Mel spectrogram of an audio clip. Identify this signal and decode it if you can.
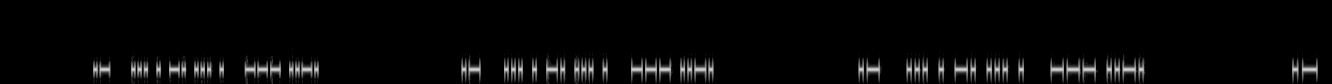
Morse code, heard as a keyed tone, about 31 wpm, 700 Hz. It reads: A SENSE OF A SENSE OF A SENSE OF A
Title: Speed-Racing - Sets of 3 Words 25wpm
